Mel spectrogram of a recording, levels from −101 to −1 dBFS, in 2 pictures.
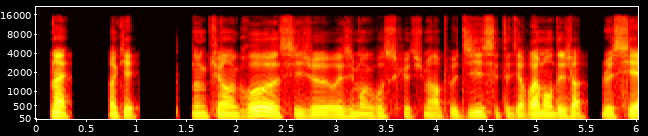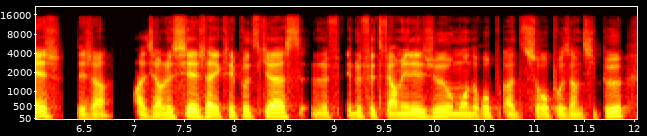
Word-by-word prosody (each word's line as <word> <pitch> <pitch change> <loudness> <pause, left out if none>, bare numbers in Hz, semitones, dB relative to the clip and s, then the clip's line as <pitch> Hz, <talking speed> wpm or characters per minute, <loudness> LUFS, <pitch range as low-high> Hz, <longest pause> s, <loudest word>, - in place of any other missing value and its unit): Ouais. 130 -3 +7 0.4
OK. 115 -1 +1 0.6
Donc 120 -1 -3
en 115 -1 +2
gros, 140 +7 +5
heu, - - +1
si 115 -1 -5
je 110 0 -2
résume 110 +2 0
en 110 - -2
gros 110 +2 -4
ce 115 - -9
que - - -9
tu 100 0 -10
m'as 105 - -3
un 100 - -1
peu 100 0 -6
dit, 125 +8 -1
c'est-à-dire 105 -5 -4
vraiment, 115 +3 +4
déjà, 110 -2 0
le 100 +1 -1
siège, 115 +5 +3 0.2
déjà, 95 0 -3 0.2
on - - -3
va 100 - +1
dire: 100 0 -1
«Le 115 - +2
siège 125 +2 +4
avec 105 -2 +3
les 115 - +2
podcasts, 120 +2 +2
le 110 0 -6
fait 110 - -17
et - - -6
le 115 - -2
fait 110 +3 0
de - - -12
fermer 110 +1 +1
les 115 0 +2
yeux, 125 -1 +2
au 115 - 0
moins 115 +1 -1
de 110 - -4
repo 105 0 -4
à 105 - -2
de 100 - -16
se 105 - -4
reposer 105 +1 -2
un 100 - -4
petit 100 +1 -10
peu» 135 +7 0
110 Hz, 260 wpm, -23 LUFS, 105-120 Hz, 0.6 s, Ouais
